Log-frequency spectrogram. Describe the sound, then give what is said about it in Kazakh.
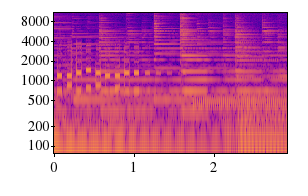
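Telephone keypad beeps, a quick run of short, stepped electronic tones, play over a loud, sustained music backing with no voices. “Өте қатты сағынып, қоңырау саған шалам. Номеріңді теріп, сенің ұялыны қолғалам.”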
